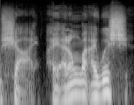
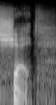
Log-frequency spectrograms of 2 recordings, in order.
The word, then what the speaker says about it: Shai: Shai, I always call him Shy. You know what? I'm sorry. It's Shai. Shai Gill, Jokic, I keep pronouncing everyone's name wrong.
